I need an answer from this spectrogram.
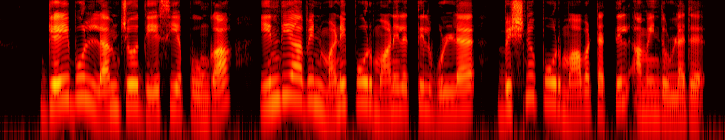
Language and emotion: Tamil, neutral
